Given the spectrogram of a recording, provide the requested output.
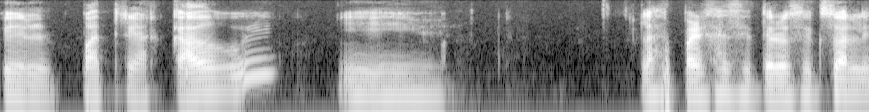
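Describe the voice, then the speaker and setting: With a monotone, flat intonation, a man talks at a fairly slow pace in a dry, close sound with no echo. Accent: Mexican. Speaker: podcast co-host. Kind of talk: casual chat.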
